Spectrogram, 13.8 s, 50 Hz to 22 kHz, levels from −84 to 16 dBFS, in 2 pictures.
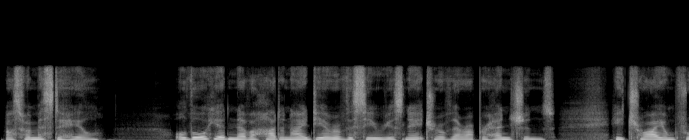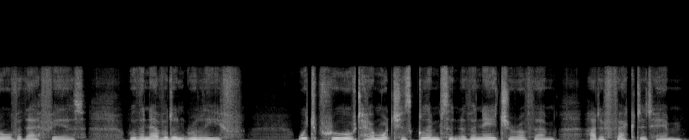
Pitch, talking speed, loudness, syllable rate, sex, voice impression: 205 Hz, 180 wpm, -17 LUFS, 5.3 syllables/s, female, very feminine, slightly young, slightly adult-like, very thin, very relaxed, very weak, slightly dark, soft, slightly muffled, fluent, slightly raspy, very cute, intellectual, slightly refreshing, sincere, very calm, friendly, reassuring, unique, elegant, sweet, slightly lively, kind, slightly modest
